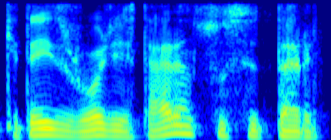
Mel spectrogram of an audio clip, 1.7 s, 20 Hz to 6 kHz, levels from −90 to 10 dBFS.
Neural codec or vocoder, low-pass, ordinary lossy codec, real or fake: none; 5.4 kHz; AAC, 48 kbps; real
